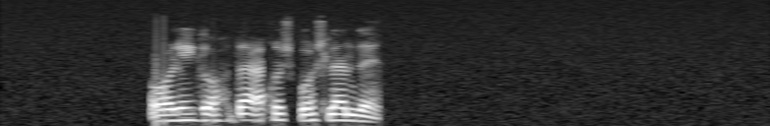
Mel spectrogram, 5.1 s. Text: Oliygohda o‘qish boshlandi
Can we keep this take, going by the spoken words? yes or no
yes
